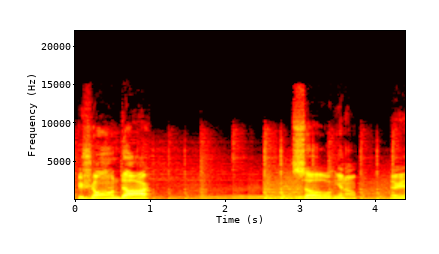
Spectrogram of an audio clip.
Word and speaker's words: Jeanne d'Arc: on Joan of Arc, which in French is pronounced Jeanne d'Arc.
